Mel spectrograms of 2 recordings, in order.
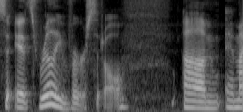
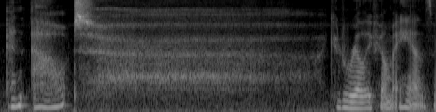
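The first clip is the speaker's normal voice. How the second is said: whisper; 10 dB quieter than usual. Acted. Guided breathing exercise, whispered cues.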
